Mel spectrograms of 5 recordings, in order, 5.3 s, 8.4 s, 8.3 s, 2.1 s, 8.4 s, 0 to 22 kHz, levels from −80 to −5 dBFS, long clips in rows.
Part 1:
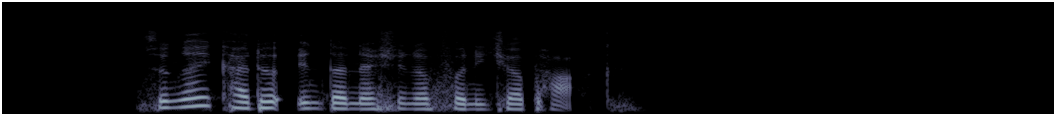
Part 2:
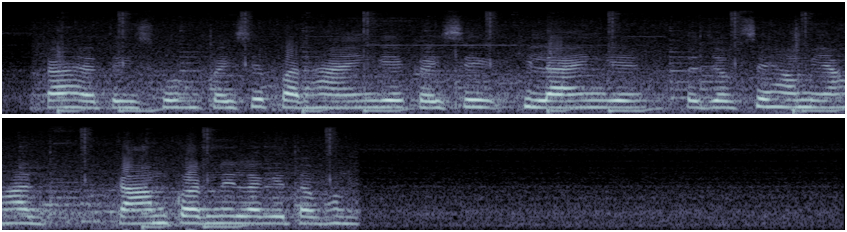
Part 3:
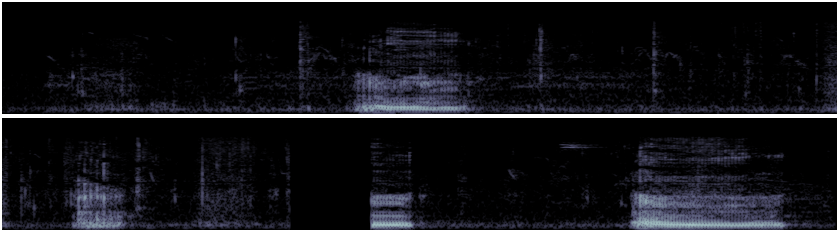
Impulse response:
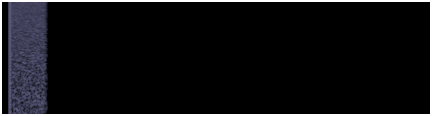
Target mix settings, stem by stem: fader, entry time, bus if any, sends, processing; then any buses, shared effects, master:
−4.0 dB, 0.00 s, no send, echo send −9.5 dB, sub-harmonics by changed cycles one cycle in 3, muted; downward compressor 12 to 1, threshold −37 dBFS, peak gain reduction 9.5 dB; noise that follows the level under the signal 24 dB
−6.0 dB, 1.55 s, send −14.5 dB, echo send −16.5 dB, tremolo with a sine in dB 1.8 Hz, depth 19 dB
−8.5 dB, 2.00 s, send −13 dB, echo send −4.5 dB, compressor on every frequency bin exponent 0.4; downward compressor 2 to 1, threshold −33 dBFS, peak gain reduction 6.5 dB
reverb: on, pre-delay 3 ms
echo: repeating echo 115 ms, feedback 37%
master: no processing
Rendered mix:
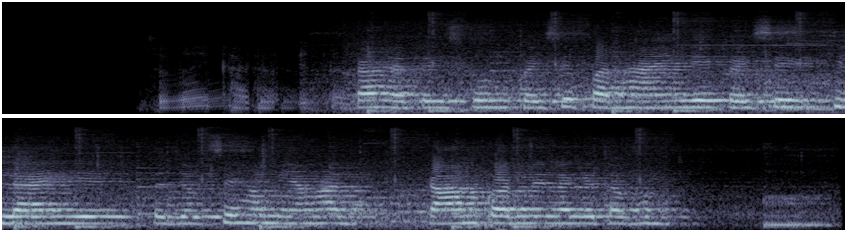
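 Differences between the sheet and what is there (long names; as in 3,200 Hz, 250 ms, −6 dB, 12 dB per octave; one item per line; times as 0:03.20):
stem 2: missing tremolo with a sine in dB 1.8 Hz, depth 19 dB
stem 3: missing compressor on every frequency bin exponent 0.4
reverb return +9.5 dB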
